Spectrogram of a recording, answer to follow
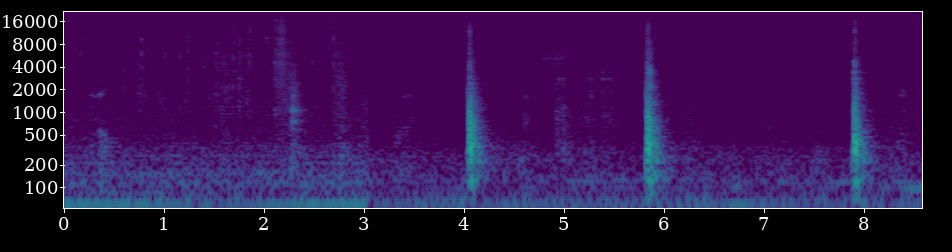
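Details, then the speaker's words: Three sharp cracking pops a couple of seconds apart in a quiet room, joint crepitus in the left ankle as old scar tissue breaks up during passive range-of-motion mobilisation at a chiropractic visit. "you may get some crackling sounds in your left ankle as we're I'm breaking up that old scar tissue but we're also putting it in the right place when it heals properly"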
